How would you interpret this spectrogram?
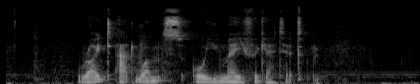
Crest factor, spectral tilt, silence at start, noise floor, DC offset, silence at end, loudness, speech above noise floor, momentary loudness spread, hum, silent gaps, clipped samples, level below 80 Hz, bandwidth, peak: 24 dB; -4 dB/octave; 0.05 s; -55 dBFS; under 0.1%; 0 s; -30 LUFS; 24 dB; 20 LU; none; none; under 0.1%; -54 dBFS; 16 kHz; -8 dBFS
